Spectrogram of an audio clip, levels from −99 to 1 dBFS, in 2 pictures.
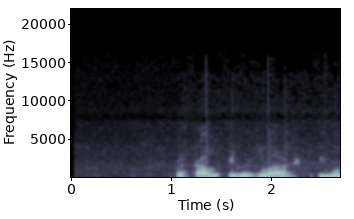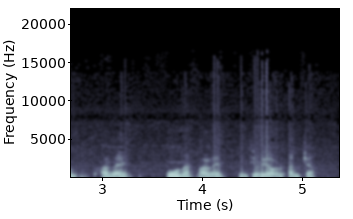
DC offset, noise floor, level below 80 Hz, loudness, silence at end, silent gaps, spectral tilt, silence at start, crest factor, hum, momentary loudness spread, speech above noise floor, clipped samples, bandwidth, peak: under 0.1%; -65 dBFS; -56 dBFS; -28 LUFS; 0.25 s; none; -8.5 dB/octave; 1.05 s; 20 dB; none; 9 LU; 38 dB; under 0.1%; 15.5 kHz; -8 dBFS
